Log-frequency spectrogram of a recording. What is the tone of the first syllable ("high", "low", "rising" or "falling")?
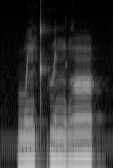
rising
